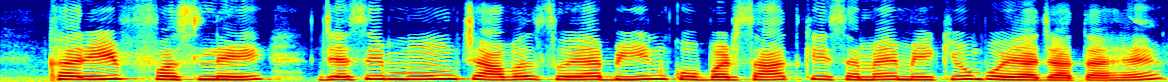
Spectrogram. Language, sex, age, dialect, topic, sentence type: Hindi, female, 25-30, Awadhi Bundeli, agriculture, question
